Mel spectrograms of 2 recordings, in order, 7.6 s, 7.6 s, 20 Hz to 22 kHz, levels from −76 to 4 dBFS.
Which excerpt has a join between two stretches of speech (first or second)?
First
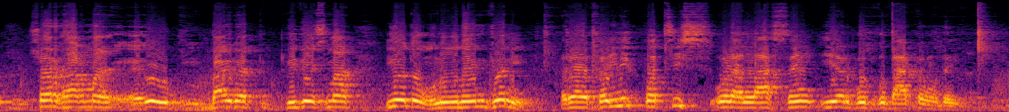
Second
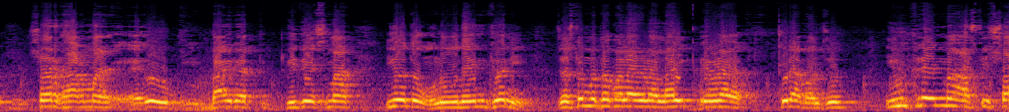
first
